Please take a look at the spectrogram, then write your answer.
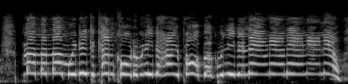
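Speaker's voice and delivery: put-on very high-pitched, breathless-with-excitement kid; imitating an over-excited eleven-year-old; excited child. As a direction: pester mum in a squealing little voice. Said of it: "I was so excited".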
